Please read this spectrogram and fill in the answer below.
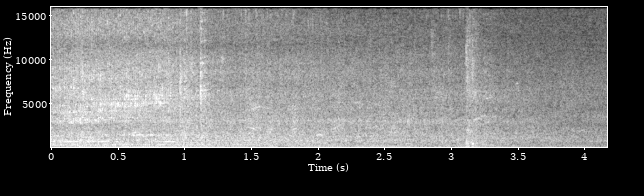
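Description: Road traffic: a motor vehicle's engine running with a steady low hum that grows gradually quieter over the few seconds.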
